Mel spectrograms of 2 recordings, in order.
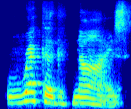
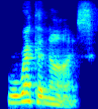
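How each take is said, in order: First: The G sound in the middle is kept. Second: The G sound in the middle is dropped. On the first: The speaker calls it right. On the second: The speaker calls it wrong.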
